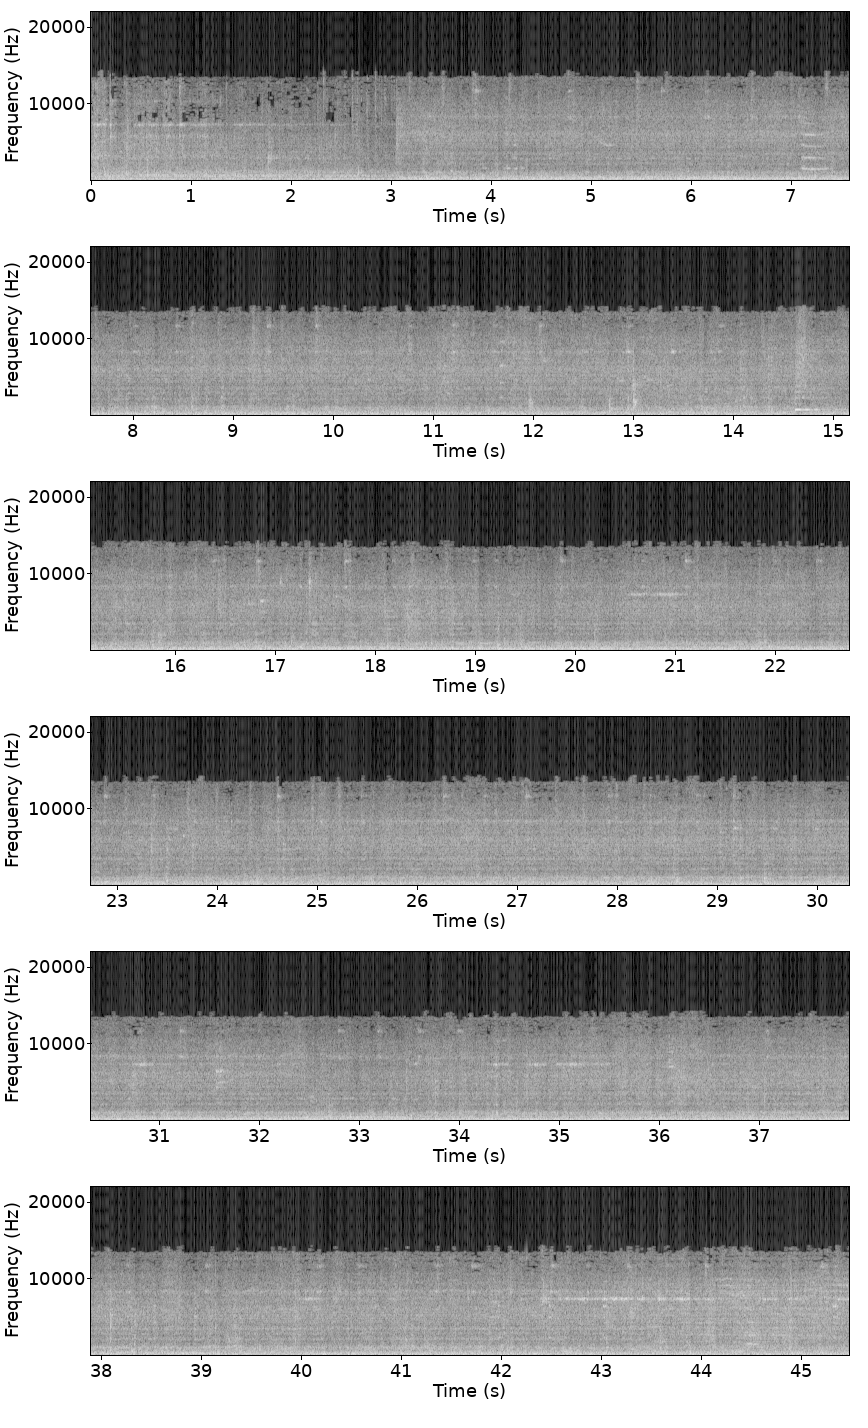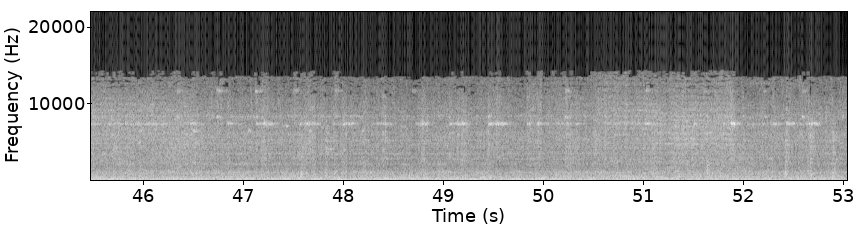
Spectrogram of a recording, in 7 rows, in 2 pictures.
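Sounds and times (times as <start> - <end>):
carriage wheels on track: 38.0 - 53.0.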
